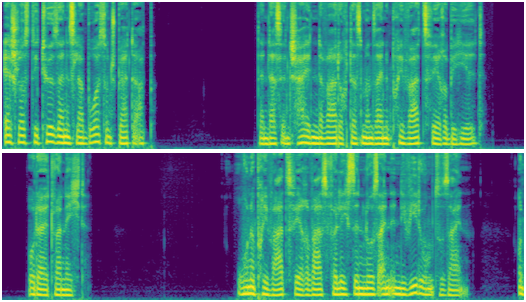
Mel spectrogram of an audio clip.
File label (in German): hoerbuch, deutsch frauen; sprecher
